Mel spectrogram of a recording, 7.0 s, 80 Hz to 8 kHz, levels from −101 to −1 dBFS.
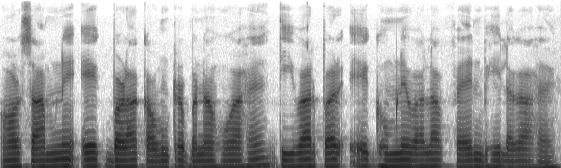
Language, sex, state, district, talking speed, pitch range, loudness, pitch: Hindi, male, Chhattisgarh, Korba, 145 wpm, 105-115 Hz, -18 LUFS, 110 Hz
